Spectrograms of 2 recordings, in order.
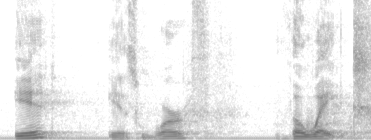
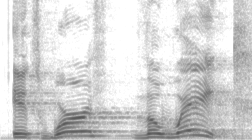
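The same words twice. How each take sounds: First: Soft, lower, drawn-out "It is worth the wait"; hushed emphasis. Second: Slowly stretched "It's worth the wait", weight on worth; slow repeat. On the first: Pastor pressing the point home to the congregation, hushed. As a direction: lean in and let the words sink in. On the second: Pastor repeating the promise to the congregation, slow and deliberate. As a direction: lay it down word by word. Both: Shown as a demonstration. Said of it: "What did I say?".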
